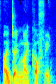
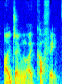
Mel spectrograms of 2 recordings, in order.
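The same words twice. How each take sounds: First: The voice falls at the end on 'coffee'. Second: The same.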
